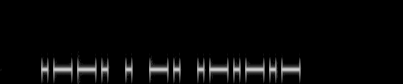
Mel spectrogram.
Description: Morse code, heard as a keyed tone, about 20 wpm, 700 Hz. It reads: PEN.
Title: Pangram Challenge v2 - 20wpm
